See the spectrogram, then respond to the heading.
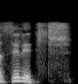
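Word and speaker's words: Zilisch: Erstens, er spricht sich aus Connor Zielisch. – Okay. – So spricht man ihn aus.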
